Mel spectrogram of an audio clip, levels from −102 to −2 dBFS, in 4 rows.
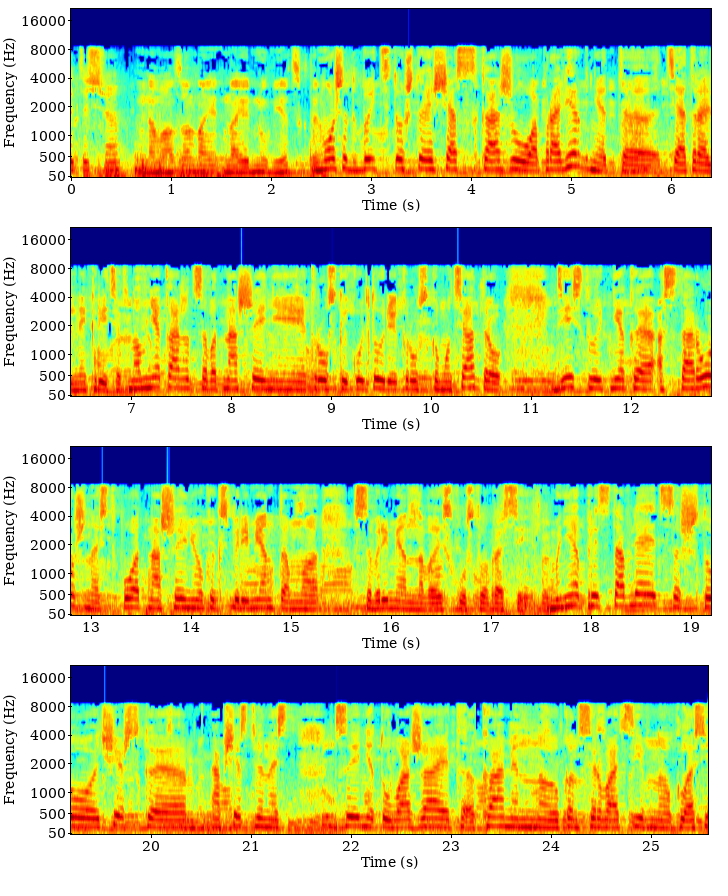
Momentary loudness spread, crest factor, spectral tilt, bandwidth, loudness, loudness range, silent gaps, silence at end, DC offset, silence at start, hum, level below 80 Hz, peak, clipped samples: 3 LU; 12 dB; -4.5 dB/octave; 8.8 kHz; -12 LUFS; 1 LU; none; 0 s; under 0.1%; 0 s; none; -28 dBFS; 0 dBFS; under 0.1%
